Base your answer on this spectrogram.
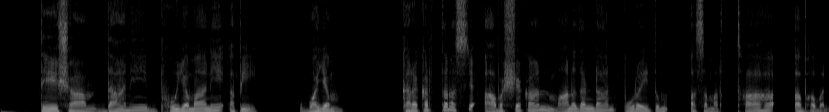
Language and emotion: Sanskrit, sad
